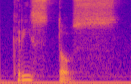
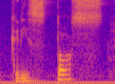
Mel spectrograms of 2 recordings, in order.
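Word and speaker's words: Χριστός: na aula passada que no grego vai ficar cristos né apesar de ter o Sigma aqui no final não significa que está no plural tá gente é assim mesmo tá aí no singular é cristos mas eu tô falando da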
